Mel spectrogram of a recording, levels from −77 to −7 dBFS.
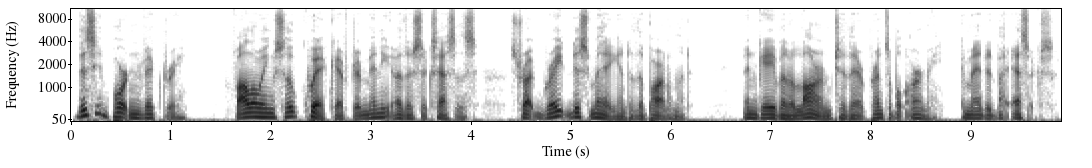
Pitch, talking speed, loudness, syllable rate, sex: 100 Hz, 165 wpm, -21 LUFS, 5.9 syllables/s, male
